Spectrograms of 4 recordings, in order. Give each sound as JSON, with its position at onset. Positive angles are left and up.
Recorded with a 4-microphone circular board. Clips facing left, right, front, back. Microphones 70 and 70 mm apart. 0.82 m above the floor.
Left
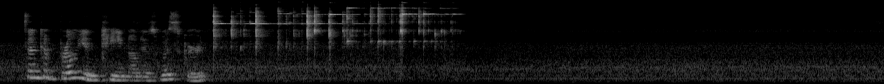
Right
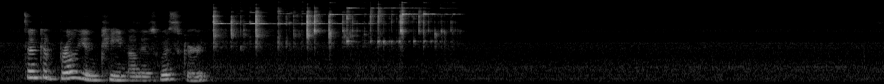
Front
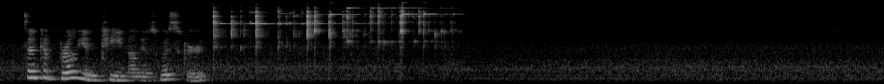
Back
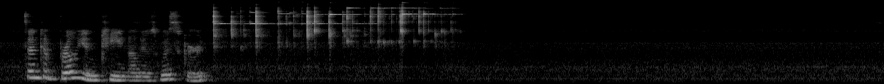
{"t": 0.2, "sound": "a woman speaking", "azimuth_deg": -70, "distance_m": 0.9}
{"t": 2.1, "sound": "a clink", "azimuth_deg": 40, "distance_m": 0.8}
